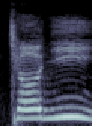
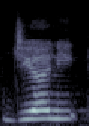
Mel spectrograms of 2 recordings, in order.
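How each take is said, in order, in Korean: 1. 마지막 음절은 강하게 발음해요. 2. 마지막 음절은 약하게 발음해요. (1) "끝에 발음을 좀 강하게 하는 경향이 있어서 전이 이렇게 되는 거예요" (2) "그게 아니라 journey"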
